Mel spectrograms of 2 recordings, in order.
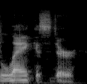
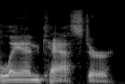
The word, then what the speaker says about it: Lancaster: But it's spelled Lancaster, but it's not. Correct. Nobody from that area pronounces it that way. It's No. Lancaster.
